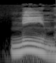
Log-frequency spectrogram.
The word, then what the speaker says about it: meme: Meme. – Meme. Did you hear that, Keith? You want to hear it again one more time? – Meme. – There's not a second syllable to it.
